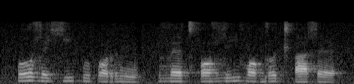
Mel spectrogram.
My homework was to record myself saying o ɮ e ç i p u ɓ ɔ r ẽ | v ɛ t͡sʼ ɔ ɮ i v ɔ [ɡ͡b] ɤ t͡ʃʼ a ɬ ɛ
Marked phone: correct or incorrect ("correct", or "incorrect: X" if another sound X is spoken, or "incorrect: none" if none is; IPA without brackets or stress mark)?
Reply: incorrect: ɡ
